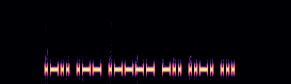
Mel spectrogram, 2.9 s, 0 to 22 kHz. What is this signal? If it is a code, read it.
Morse code, heard as a keyed tone, about 46 wpm, 700 Hz. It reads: LW1DFS
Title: DXCC-100 Call Signs - 6 Characters - Repeated 2x - 45wpm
